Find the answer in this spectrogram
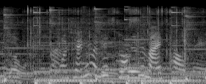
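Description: Cheerful background music with a steady beat, with a woman's excited voice talking over it.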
